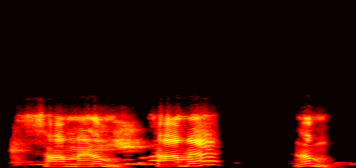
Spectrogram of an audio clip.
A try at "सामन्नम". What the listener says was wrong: सामन्नम, म के बाद न पे प्रेशर देना है, सामन्नम। म, सामन, ऐसे बोलो सामन, सामन, सामन बोलो, सामन नम, सामन, हाँ सामन्नम। कोई बात नहीं, धीरे से आएगा, सामन्नम।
